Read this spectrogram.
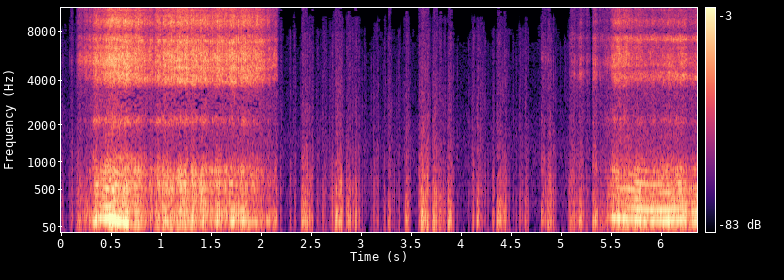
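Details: Adult man (husband) snoring during sleep: loud, harsh snoring breaths split by a stretch of quiet, broken breathing noises; ordinary snoring.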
